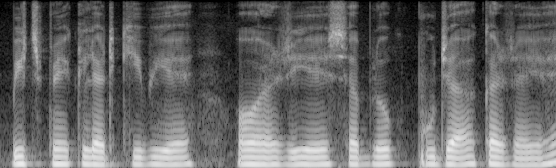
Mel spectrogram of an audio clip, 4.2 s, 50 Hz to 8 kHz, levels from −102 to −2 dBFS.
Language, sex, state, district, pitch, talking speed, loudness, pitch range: Hindi, male, Gujarat, Valsad, 125 Hz, 200 wpm, -17 LUFS, 120-130 Hz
